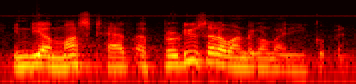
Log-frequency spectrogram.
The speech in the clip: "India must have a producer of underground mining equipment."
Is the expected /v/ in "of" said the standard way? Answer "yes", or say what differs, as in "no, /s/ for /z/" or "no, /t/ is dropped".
yes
